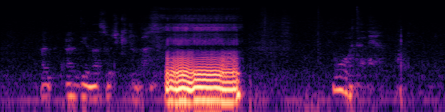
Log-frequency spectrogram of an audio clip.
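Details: A sleeping dog gives one loud, deep, rasping snore lasting about a second, likened to a KAMAZ truck, with quiet human speech before and after indoors.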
